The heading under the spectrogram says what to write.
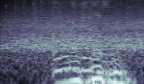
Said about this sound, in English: Oh, man, dope shit, man. Let me get that a round of applause, man.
